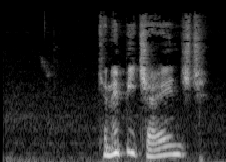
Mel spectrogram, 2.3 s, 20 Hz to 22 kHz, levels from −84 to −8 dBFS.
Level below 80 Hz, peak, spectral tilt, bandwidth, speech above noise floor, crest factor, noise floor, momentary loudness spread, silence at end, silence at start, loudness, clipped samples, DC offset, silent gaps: -56 dBFS; -10 dBFS; -4 dB/octave; 16.5 kHz; 30 dB; 18 dB; -56 dBFS; 8 LU; 0.2 s; 1 s; -26 LUFS; under 0.1%; under 0.1%; none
